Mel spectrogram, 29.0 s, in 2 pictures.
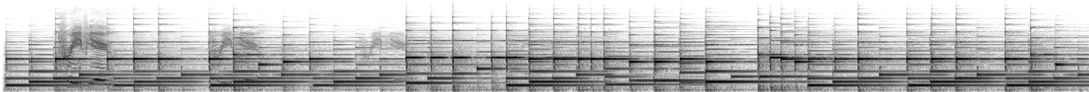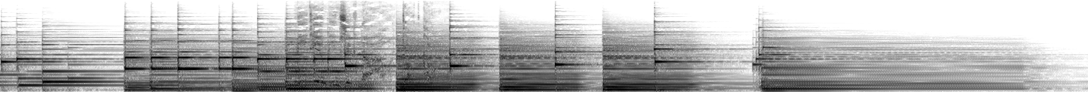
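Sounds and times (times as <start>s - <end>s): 
Christmas song piano loop: 0.0s - 28.6s.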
